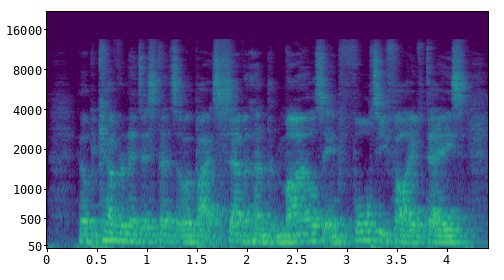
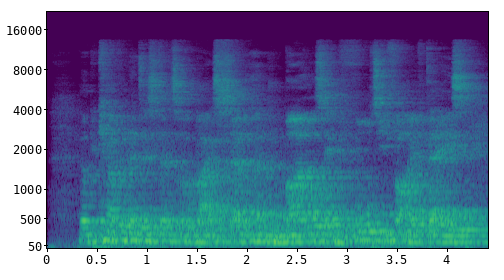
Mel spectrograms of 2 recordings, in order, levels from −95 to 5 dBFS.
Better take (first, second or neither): first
